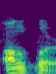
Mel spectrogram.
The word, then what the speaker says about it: রংপুর: আমার এক রংপুর আচ্ছা রংপুরে কি রকে অ উচ্চারণ করে অংপুর রাইট জি স্যার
